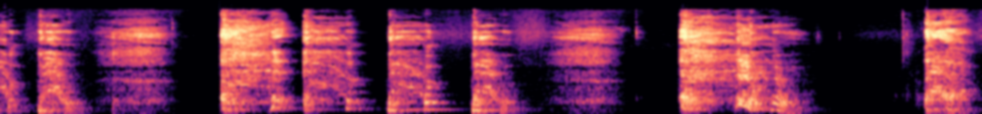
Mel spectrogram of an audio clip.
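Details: Adult's productive morning cough: a run of loose, wet coughs and throat clearing, still bringing up catarrh (phlegm).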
